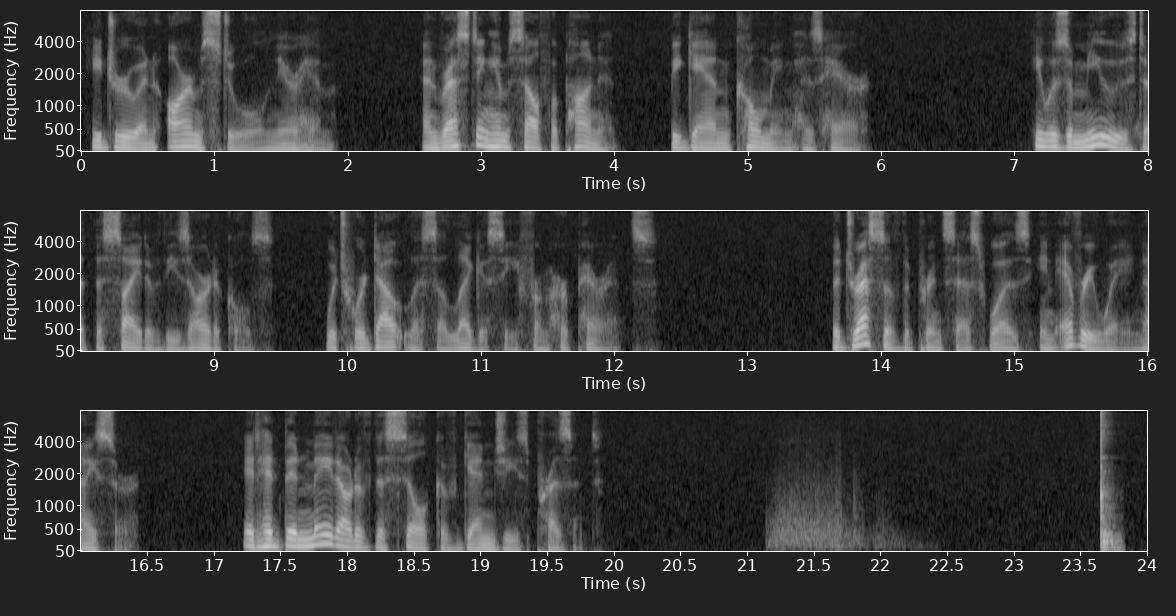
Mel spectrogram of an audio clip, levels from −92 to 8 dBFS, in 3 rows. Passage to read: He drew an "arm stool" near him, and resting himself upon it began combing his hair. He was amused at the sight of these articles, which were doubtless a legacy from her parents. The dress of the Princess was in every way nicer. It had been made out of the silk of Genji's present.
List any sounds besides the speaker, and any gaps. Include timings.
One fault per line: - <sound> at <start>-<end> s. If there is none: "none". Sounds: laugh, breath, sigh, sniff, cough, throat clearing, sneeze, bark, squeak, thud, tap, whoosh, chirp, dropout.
- sigh at 21.1-22.5 s
- tap at 23.7-23.8 s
